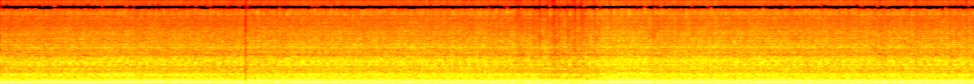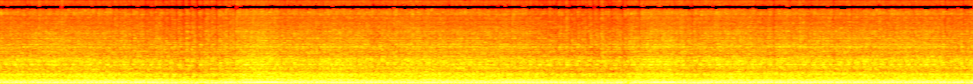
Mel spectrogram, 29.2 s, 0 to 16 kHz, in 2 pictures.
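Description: Turbocharged 5.3 LS V8 engine idling steadily while it warms up to temperature as its coolant is bled. It briefly gets a little louder about a third of the way in and again past halfway.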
